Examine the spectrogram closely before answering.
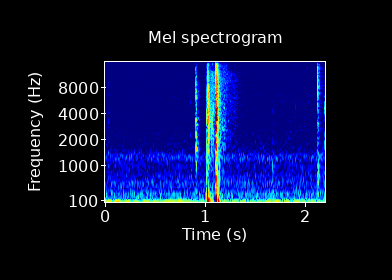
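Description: A heavy thud lands from a fall.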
